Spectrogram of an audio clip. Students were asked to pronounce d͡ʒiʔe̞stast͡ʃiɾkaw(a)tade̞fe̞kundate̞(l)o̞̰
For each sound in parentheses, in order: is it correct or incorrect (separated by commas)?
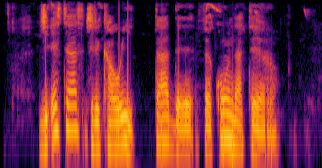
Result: incorrect, incorrect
